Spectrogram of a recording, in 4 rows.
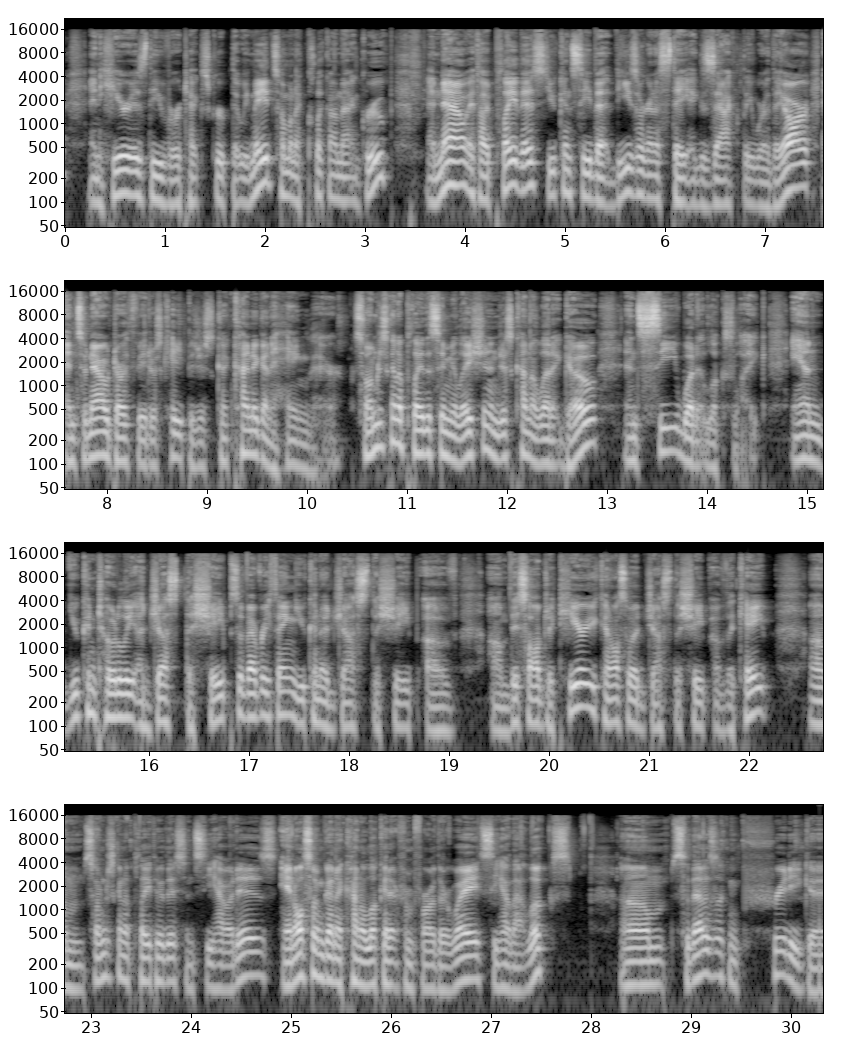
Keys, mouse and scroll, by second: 3.0 middle drag, 3.3-3.6 scroll down 4, 3.9 space, 4.8-5.2 middle drag, 5.2-5.8 scroll up 3, 6.7 scroll down 3, 6.9-7.5 middle drag, 7.5 scroll down 1, 8.3-10.4 middle drag, 10.4-10.9 scroll up 4, 11.9-12.9 middle drag, 12.9-13.3 scroll down 2, 13.3-16.9 shift+middle drag, 17.1 middle drag, 17.4 scroll up 1, 18.7 right click, 19.2-21.1 middle drag, 21.1 right click, 21.9-24.9 middle drag, 24.9 scroll down 2, 25.1-25.7 middle drag, 25.7 scroll down 1, 25.9-26.9 middle drag, 26.9 scroll up 6, 27.1-30.3 middle drag.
